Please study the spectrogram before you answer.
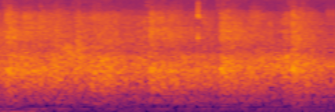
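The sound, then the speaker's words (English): A church audience gives a round of applause to a group from First Presbyterian, steady and fairly loud clapping that carries on evenly throughout. “So I want you to just, if you don't mind clapping too much, give this group of people a huge round of applause”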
